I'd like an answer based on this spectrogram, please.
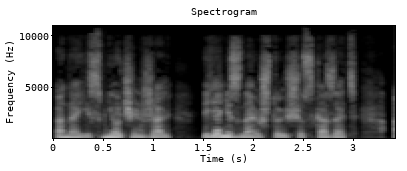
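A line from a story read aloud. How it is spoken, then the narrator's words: Said quietly. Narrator (Russian): Она тихо сказала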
